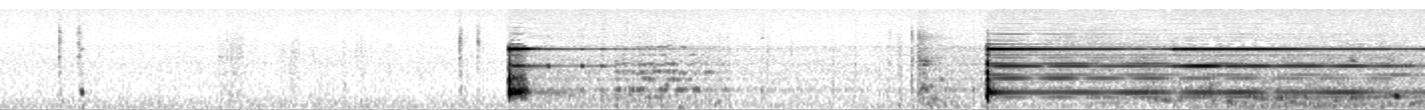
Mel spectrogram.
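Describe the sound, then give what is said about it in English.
A meditation bell is struck twice, a few seconds apart, each strike ringing out with a clear, shimmering tone; the second rings on longer and fuller. Otherwise the setting is quiet. “And with the next out breath and with the sound of the bell, allow them to gently float away.”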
